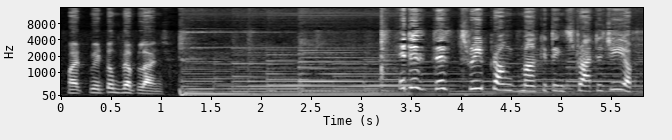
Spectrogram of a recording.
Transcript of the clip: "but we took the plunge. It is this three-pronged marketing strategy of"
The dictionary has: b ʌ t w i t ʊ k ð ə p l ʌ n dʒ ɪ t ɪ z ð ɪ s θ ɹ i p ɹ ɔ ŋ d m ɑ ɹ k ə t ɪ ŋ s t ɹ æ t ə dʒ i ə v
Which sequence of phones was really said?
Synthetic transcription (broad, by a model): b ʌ t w i t ʊ k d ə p l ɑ n tʃ ɪ t ɪ z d ɪ s t ɹ i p ɹ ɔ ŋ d m ɑ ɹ k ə t ɪ ŋ s t ɹ æ t ə dʒ i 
